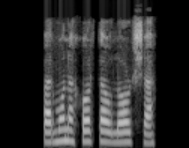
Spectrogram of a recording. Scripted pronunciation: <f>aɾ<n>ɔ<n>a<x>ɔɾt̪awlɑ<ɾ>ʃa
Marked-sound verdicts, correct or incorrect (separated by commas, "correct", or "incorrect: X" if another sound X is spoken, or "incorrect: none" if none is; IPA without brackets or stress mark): correct, incorrect: m, correct, correct, incorrect: ɽ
